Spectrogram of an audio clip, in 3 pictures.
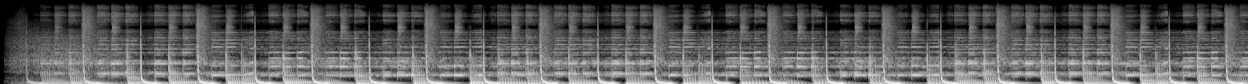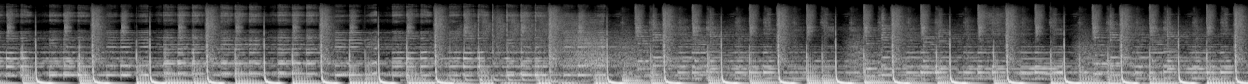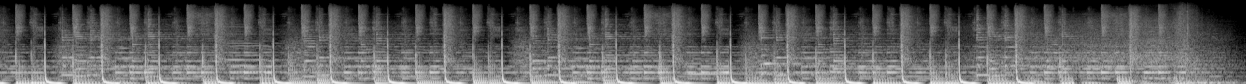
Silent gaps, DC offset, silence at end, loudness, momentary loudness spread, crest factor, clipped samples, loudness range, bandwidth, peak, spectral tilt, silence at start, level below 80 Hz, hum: none; under 0.1%; 0 s; -12 LUFS; 3 LU; 10 dB; under 0.1%; 1 LU; 17 kHz; 0 dBFS; -5.5 dB/octave; 0.15 s; -12 dBFS; none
